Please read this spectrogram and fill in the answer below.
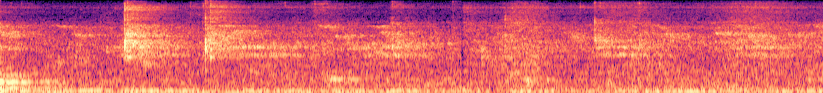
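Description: Faint room tone with one short sharp click about half a second in and a softer one soon after.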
